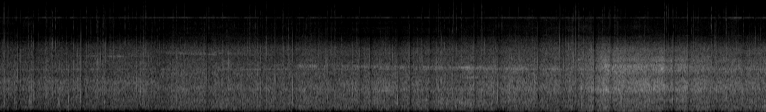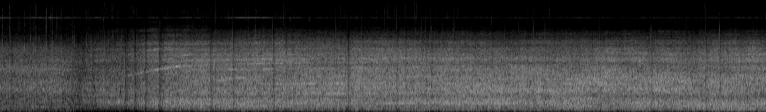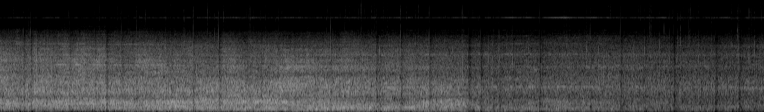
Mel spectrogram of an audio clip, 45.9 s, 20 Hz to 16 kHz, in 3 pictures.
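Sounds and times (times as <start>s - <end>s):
jet engines spooling up: 0.0s - 45.9s.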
